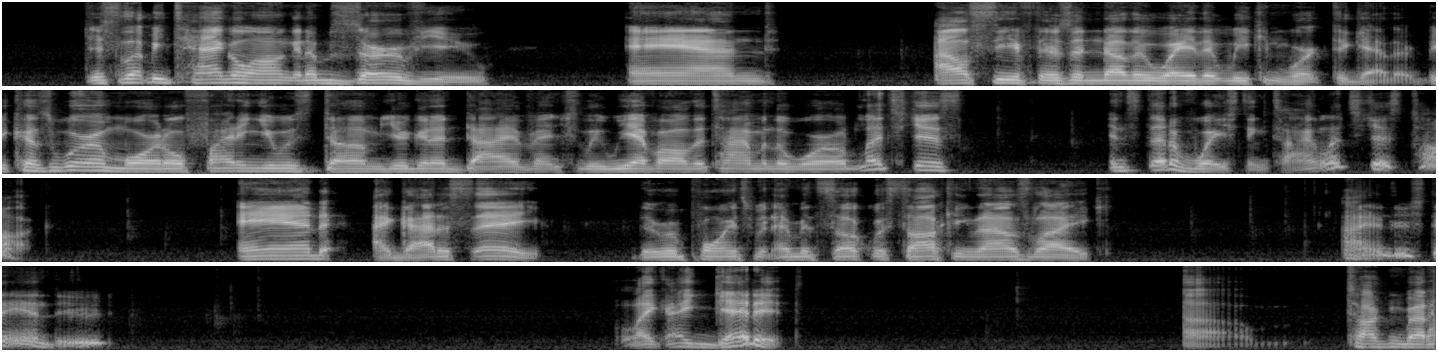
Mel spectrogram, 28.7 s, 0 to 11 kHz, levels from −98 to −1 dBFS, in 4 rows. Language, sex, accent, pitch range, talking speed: English, male, American, 105-115 Hz, 160 wpm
